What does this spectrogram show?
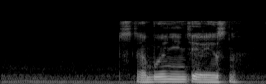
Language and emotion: Russian, neutral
